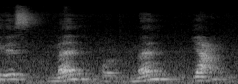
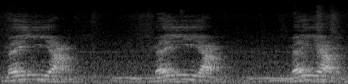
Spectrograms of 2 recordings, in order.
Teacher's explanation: We are not going to pronounce any kind of noon. We are going to hide it all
